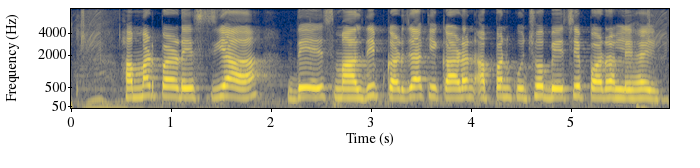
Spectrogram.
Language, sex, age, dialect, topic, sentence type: Magahi, male, 18-24, Western, banking, statement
